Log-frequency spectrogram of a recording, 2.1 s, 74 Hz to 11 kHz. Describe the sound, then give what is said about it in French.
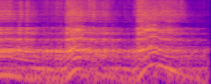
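A sprint car prototype engine revs loudly at a motorsport event on Réunion, a car capable of about 200–250 km/h. Its pitch swings up and back down in a couple of sharp surges over a continuous roar. “du sprint car, un spectacle bruyant et impressionnant de mécanique.”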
